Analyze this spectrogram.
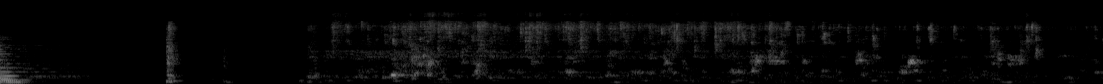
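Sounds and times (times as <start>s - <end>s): tap water running and splashing: 3.1s - 11.0s.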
